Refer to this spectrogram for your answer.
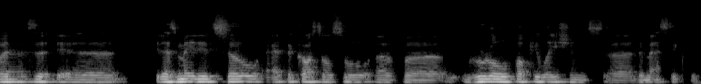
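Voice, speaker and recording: A man speaks in a Portuguese accent with a dark, mellow tone at medium pitch. His delivery is fairly slow and flat, in a monotone. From Portugal. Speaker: activist. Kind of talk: conference talk. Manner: halting, many fillers and repetitions.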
